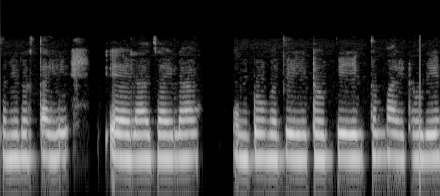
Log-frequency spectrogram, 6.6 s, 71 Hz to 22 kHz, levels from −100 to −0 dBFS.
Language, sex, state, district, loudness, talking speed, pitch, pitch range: Marathi, female, Maharashtra, Dhule, -25 LUFS, 110 wpm, 215 Hz, 215-220 Hz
